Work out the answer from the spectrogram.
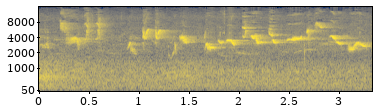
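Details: A Eurasian blackcap, recorded in May 2018, sings a rich, fluty warble of quick, varied high notes, rising and falling without a fixed pattern, over a soft background hiss.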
